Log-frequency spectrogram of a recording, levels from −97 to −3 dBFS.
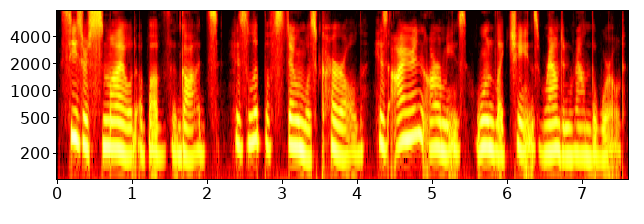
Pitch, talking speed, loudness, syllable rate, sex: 220 Hz, 175 wpm, -21 LUFS, 4.2 syllables/s, female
